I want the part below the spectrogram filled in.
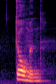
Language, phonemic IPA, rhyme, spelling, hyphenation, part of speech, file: Dutch, /toː.mən/, -oːmən, tomen, to‧men, verb / noun, Nl-tomen.ogg
- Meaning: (verb) 1. to briddle 2. to rein in; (noun) plural of toom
